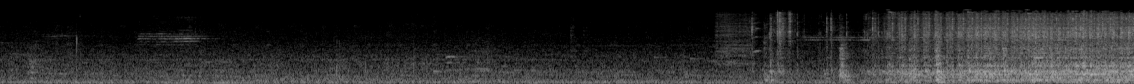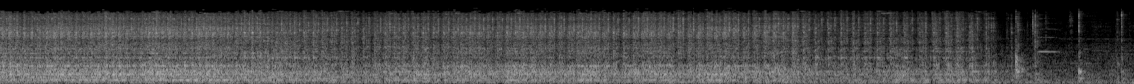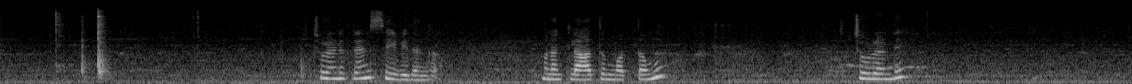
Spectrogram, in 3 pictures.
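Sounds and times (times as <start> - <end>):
sewing machine stitching: 7.2 - 21.8.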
